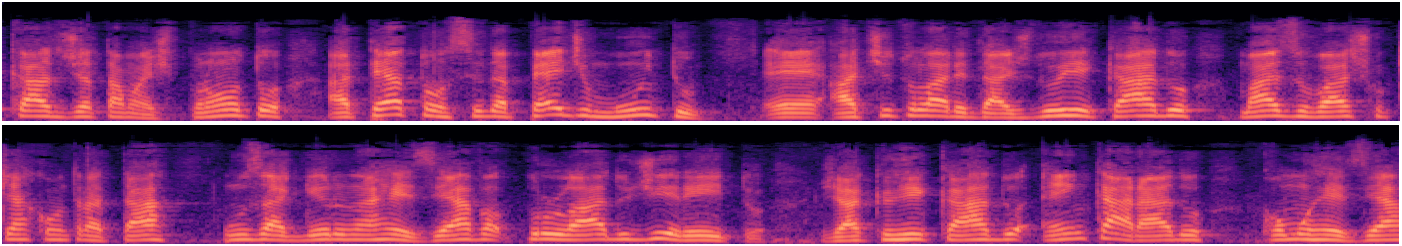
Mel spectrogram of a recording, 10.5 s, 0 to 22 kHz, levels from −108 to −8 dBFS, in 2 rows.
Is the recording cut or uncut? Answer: uncut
